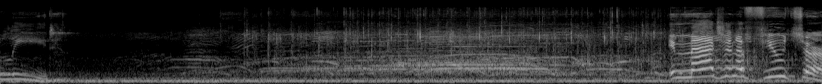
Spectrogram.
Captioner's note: applause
